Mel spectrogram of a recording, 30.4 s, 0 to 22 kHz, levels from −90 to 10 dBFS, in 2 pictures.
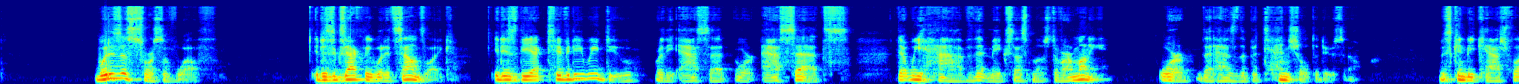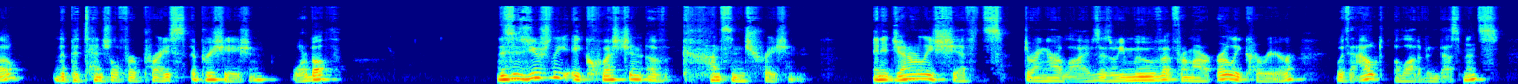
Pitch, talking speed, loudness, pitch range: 130 Hz, 160 wpm, -21 LUFS, 115-145 Hz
